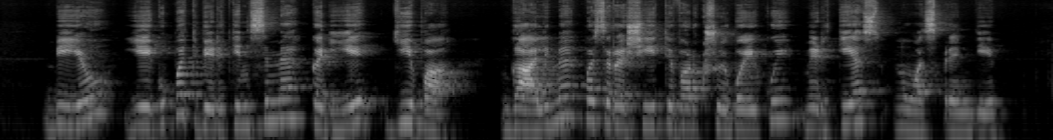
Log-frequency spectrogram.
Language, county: Lithuanian, Kaunas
